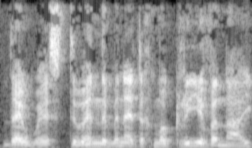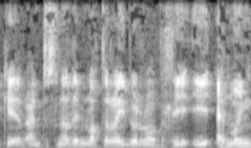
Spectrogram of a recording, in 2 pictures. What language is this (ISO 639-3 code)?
cym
